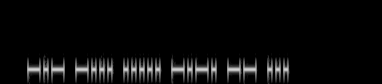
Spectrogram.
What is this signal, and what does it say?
Morse code, heard as a keyed tone, about 30 wpm, 700 Hz. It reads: KB5CMS
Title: USA Call Signs - 6 Characters - Repeated 3x - 30wpm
